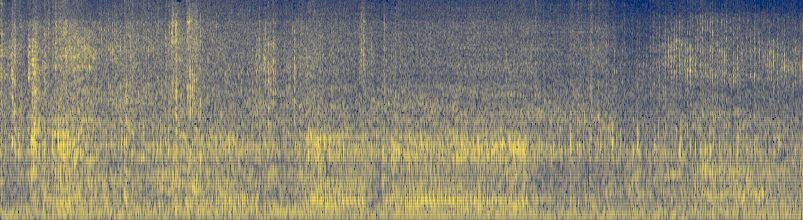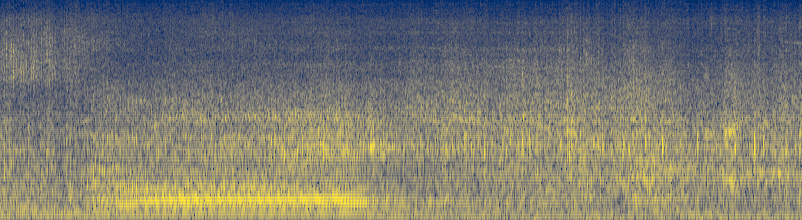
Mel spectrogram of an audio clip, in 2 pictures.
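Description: Motorcycle engine idling, revved up and held twice: briefly about five seconds in, then louder from about fourteen seconds until it drops back to idle near eighteen seconds.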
